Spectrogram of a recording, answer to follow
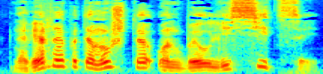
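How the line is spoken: Calm. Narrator (Russian): спокойно сказал Ант

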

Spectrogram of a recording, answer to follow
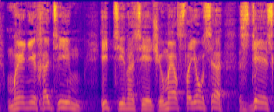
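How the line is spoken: Crowd shouting. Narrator (Russian): кричала толпа

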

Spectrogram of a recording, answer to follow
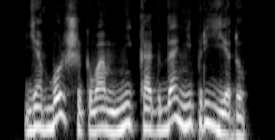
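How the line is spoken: Quiet and angry. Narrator (Russian): сердито тихо говорю ему

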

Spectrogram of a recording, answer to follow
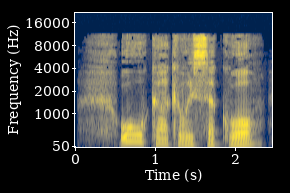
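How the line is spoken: Weak, trembling voice. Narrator (Russian): произнесла она ослабевшим и вздрагивающим голосом

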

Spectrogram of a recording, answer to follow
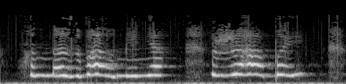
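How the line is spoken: Sobbing. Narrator (Russian): рыдала она

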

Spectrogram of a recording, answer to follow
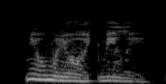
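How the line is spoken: Toothless mumble. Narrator (Russian): прошамкала Анисья

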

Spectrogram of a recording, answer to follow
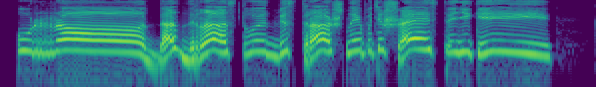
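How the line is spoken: Crowd shouting. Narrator (Russian): кричали люди

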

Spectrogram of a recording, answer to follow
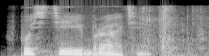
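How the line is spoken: Gentle pleading, old man. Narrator (Russian): старичок опять давай проситься, молить ласково

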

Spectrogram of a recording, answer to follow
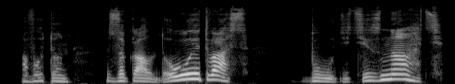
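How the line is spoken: Weak voice. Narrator (Russian): сказал слабым голосом Вадик

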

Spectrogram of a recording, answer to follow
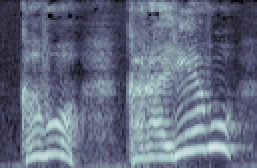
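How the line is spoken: Horrified exclamation. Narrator (Russian): в ужасе воскликнула Софи

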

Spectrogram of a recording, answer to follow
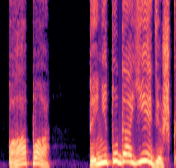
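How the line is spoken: Shouting. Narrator (Russian): крикнул в кабину Мартин

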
